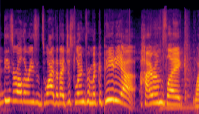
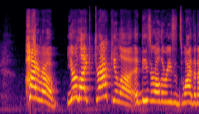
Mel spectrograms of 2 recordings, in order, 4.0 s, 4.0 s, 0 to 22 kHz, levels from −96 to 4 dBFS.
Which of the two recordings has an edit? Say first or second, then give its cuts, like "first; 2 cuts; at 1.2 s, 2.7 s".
first; 1 cut; at 2.8 s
